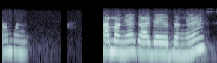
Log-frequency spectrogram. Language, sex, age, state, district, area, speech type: Tamil, female, 30-45, Tamil Nadu, Namakkal, rural, conversation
